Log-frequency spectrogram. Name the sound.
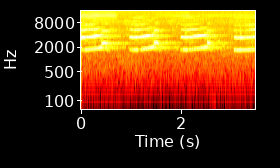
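bald eagle call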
